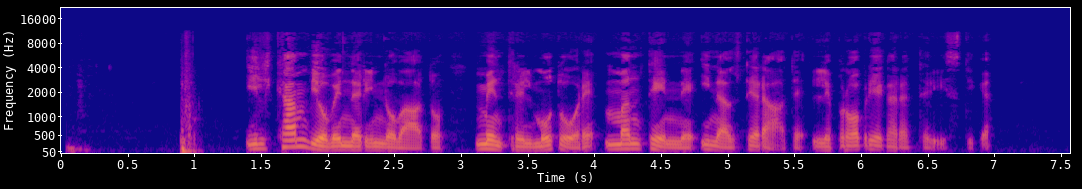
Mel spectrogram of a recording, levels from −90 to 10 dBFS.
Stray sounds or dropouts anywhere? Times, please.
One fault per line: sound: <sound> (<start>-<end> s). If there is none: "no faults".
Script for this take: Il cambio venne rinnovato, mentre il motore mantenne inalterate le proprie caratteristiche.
sound: thud (0.9-1.1 s)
